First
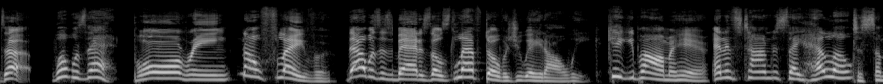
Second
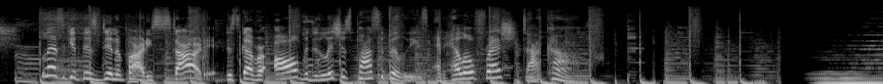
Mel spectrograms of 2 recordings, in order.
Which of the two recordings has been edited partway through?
second; 1 cut; at 7.8 s

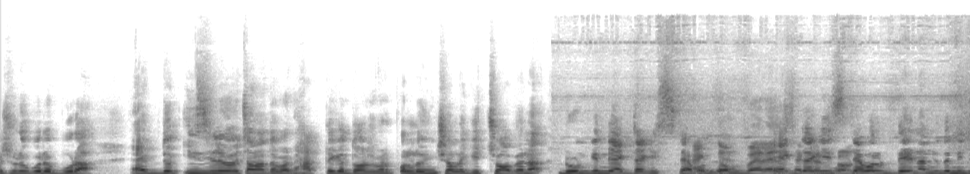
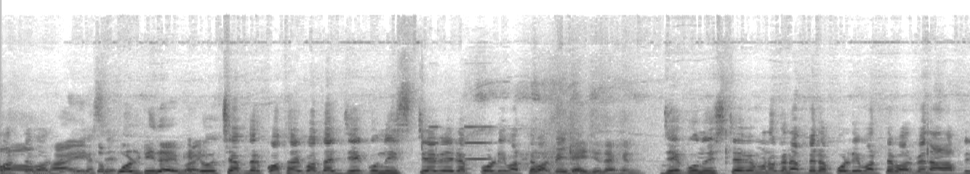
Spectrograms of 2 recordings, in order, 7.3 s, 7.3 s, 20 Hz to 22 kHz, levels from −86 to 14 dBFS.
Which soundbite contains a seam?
first; 1 cut; at 4.1 s

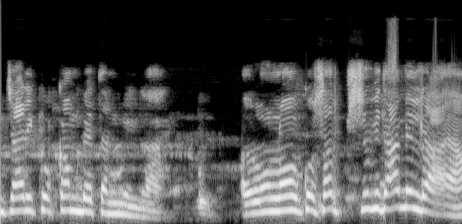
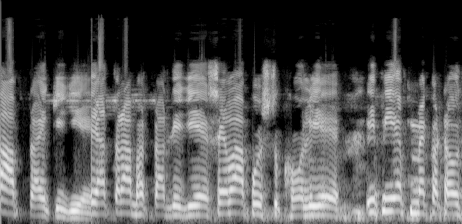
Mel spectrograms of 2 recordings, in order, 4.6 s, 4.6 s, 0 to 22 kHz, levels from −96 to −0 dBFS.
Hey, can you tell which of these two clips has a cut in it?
second; 1 cut; at 0.9 s

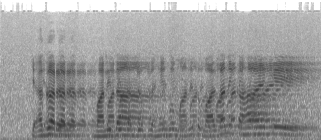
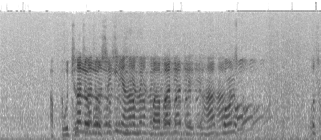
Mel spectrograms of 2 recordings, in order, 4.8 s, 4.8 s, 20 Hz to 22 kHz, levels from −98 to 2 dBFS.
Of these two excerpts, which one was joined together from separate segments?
second; 1 cut; at 3.6 s

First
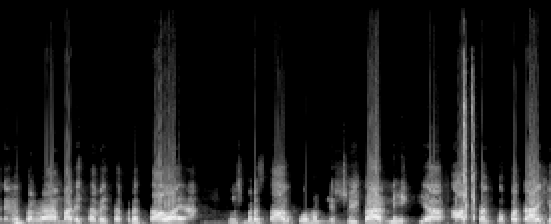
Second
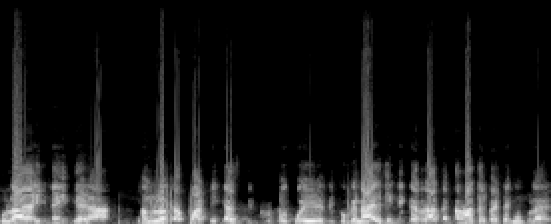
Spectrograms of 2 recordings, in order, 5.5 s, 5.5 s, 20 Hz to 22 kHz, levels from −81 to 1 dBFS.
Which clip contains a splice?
first; 1 cut; at 4.4 s

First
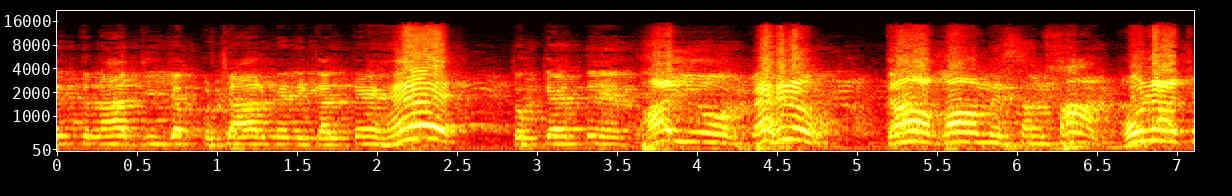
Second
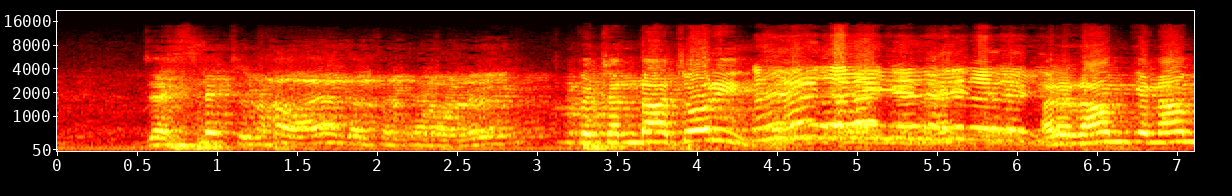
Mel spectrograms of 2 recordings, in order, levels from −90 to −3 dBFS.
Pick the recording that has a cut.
second; 1 cut; at 3.2 s

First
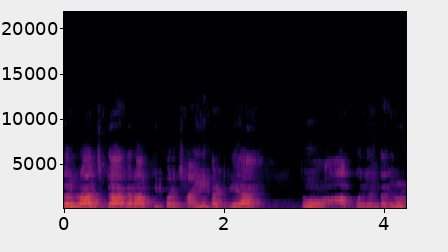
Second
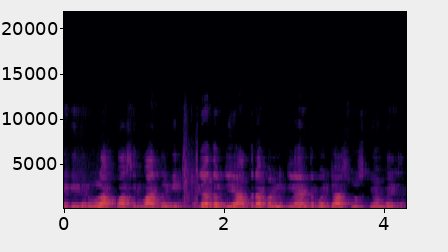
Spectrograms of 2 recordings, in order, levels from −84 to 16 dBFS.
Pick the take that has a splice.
second; 1 cut; at 1.6 s

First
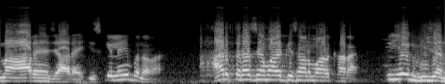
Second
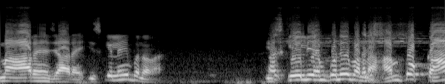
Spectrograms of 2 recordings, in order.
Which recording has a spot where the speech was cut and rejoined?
first; 1 cut; at 2.1 s

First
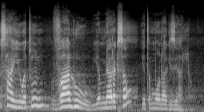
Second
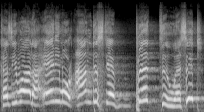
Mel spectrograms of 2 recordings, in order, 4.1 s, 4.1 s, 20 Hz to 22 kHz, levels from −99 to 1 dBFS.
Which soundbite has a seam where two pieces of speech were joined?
first; 2 cuts; at 1.0 s, 2.7 s

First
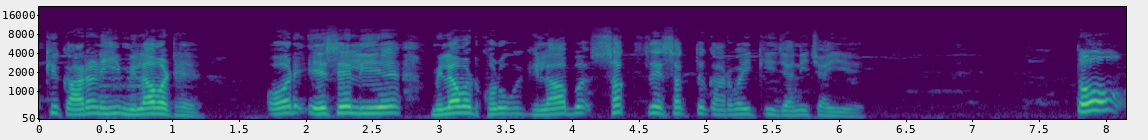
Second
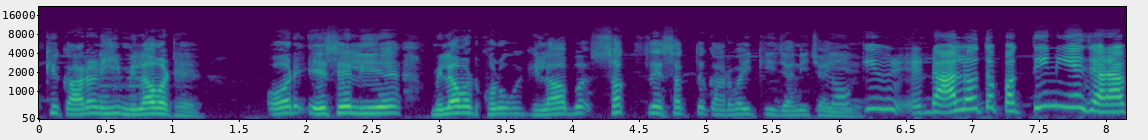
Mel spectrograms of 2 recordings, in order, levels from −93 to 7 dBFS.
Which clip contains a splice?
second; 1 cut; at 6.1 s

